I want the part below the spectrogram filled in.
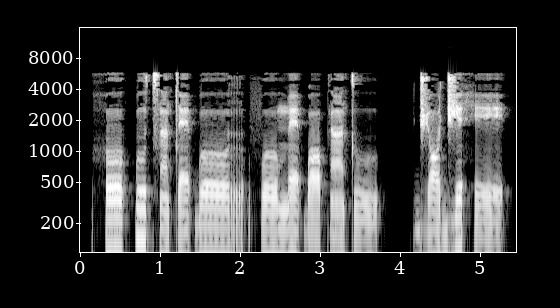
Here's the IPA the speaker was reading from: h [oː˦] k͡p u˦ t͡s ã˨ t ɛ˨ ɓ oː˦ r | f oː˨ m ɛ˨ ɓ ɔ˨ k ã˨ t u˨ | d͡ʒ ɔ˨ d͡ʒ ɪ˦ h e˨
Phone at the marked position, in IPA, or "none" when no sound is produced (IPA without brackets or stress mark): oː˦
